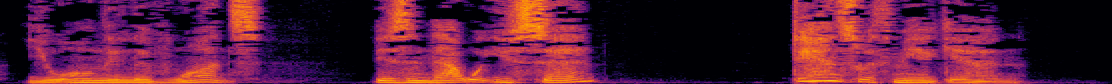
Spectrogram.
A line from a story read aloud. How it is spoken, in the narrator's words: Alex whispers in my ear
